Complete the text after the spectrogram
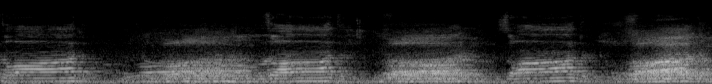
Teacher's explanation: زبان کا کنارہ، بغلی کنارہ یا زبان کی کروٹ. اب ان دونوں میں سے لیفٹ یا رائٹ کو اٹھا کے آپ نے پچھلی داڑھوں کی جڑ سے ٹچ کرنا ہے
